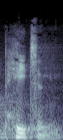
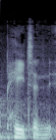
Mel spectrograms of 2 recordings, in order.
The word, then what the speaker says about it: Paton: One of the missionaries that I think is the most influential to read is John Payton, P-A-T-O-N. The autobiography of John Payton, and that is the correct pronunciation. Love John Piper, it's John Payton.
